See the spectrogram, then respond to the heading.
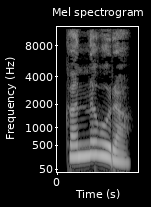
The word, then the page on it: ಕನ್ನವುರ: kannavura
